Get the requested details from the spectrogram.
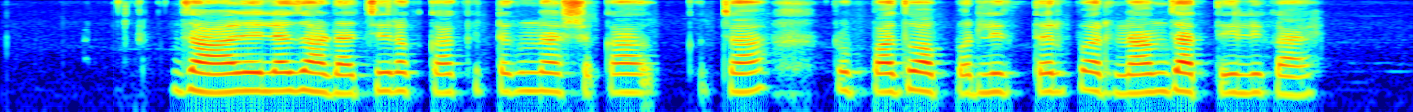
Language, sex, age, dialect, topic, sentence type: Marathi, female, 25-30, Southern Konkan, agriculture, question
